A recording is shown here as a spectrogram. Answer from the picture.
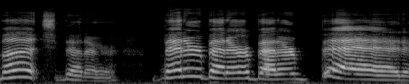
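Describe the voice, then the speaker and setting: A woman's put-on character voice, squeaky and high-pitched. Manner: excited.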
